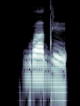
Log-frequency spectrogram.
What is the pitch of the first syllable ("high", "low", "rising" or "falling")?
high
